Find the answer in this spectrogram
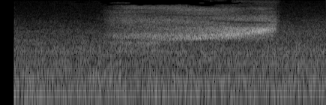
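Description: Low outdoor traffic rumble, with a hiss that swells for about a second and cuts off abruptly.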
